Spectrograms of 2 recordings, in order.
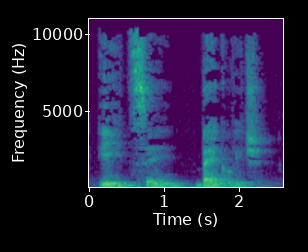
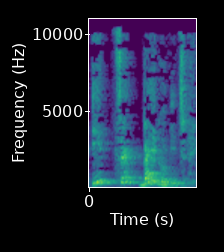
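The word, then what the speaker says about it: Izetbegović: Izetbegovic. – Guarda che stai sbagliando ancora. Di in modo giusto e con un senso di pace, Izetbegovic, Izetbegovic, Izetbegovic, Izetbegovic, con la T chiara ed esatta nel mezzo.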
